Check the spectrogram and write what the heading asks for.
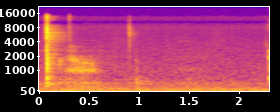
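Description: Near silence, with a short faint click at the very start and another faint click about a second in.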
